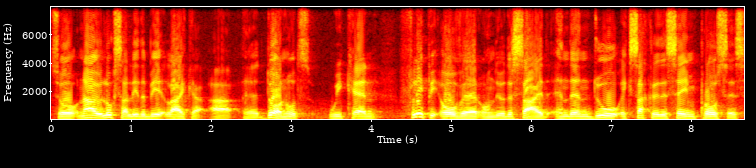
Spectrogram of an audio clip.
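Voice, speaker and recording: Medium-pitched male voice with an Italian accent, ordinary pitch variation and a fairly slow pace. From Italy. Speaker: chef. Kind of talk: tutorial. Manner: hesitant, many fillers.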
